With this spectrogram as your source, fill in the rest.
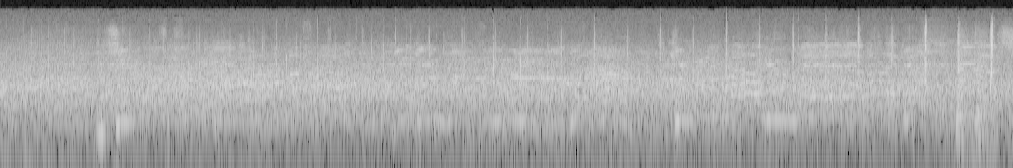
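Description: A woman cheers loudly nearby.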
